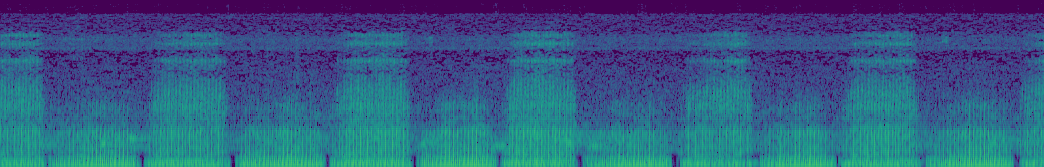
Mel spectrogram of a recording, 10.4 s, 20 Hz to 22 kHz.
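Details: Kitten snoring while sleeping at about 2:30 a.m.: a steady, low rumbling snore rising and falling with each breath, about 33 breaths a minute; ordinary, harmless snoring.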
